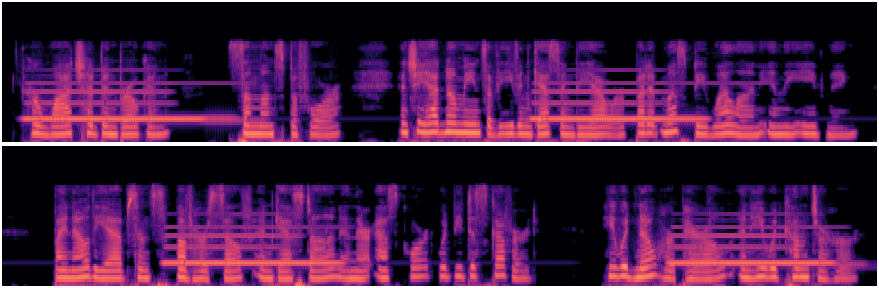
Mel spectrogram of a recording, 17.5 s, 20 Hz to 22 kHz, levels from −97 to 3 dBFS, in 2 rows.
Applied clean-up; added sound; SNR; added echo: classical method Wiener filter.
